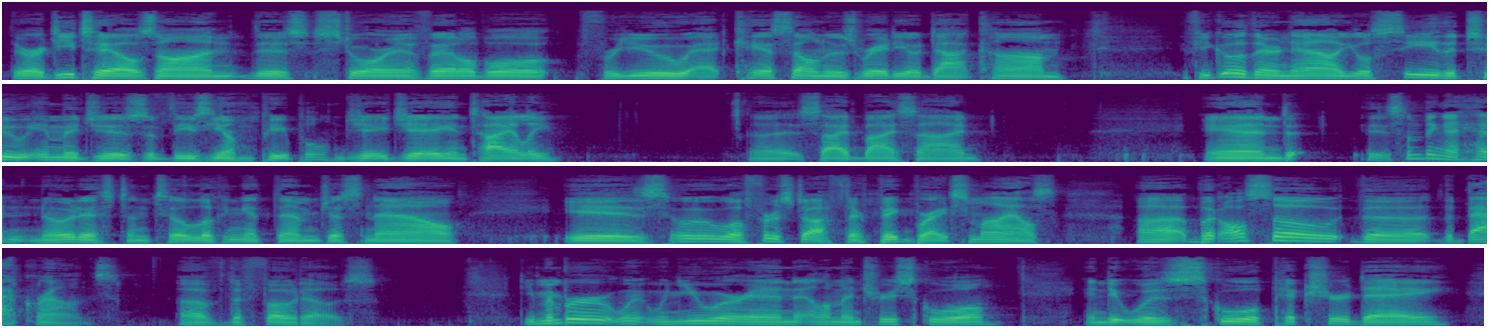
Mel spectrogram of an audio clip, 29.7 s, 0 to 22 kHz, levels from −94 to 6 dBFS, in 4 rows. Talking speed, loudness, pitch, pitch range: 155 wpm, -27 LUFS, 110 Hz, 105-120 Hz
